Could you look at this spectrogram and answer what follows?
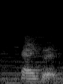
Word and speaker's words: Tygrett: Um, I'm here today with Casey Tygrett. That's how you pronounce that?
